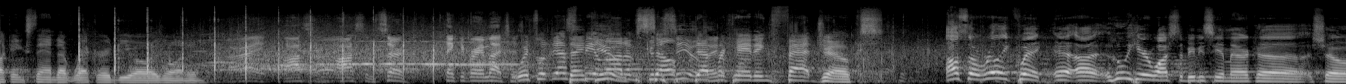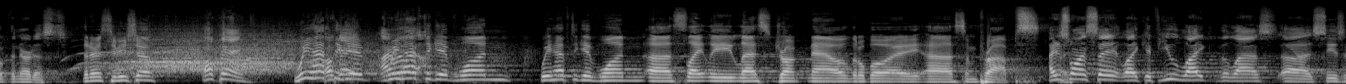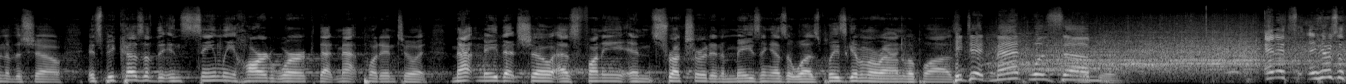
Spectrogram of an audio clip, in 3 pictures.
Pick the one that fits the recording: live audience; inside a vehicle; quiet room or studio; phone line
live audience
